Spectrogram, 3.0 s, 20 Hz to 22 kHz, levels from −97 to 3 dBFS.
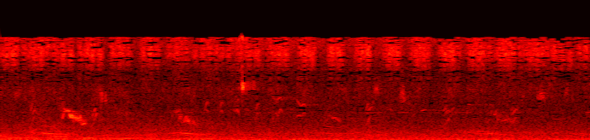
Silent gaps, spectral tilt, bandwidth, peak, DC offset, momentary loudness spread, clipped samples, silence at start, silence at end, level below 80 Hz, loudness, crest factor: none; -3 dB/octave; 16.5 kHz; -32 dBFS; under 0.1%; 3 LU; under 0.1%; 0 s; 0 s; -70 dBFS; -48 LUFS; 18 dB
